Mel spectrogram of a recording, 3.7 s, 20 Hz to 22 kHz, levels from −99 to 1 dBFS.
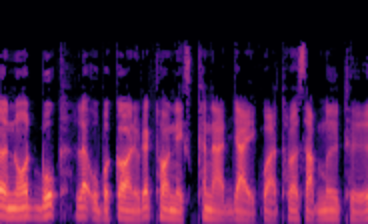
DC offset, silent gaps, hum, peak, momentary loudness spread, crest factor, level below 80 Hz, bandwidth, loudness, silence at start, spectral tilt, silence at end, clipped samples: under 0.1%; none; none; -12 dBFS; 6 LU; 20 dB; -68 dBFS; 11.5 kHz; -32 LUFS; 0 s; -4.5 dB/octave; 0 s; under 0.1%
